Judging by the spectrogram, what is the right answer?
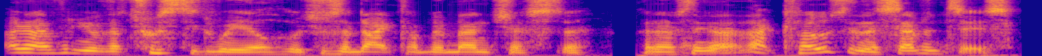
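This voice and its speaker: A man's voice: medium pitch, expressive, fast, creaky, slightly rough. A man co-hosting a casual review chat, wry and sarcastic. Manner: wry, sarcastic, quotes in mocking voices. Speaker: podcast co-host.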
